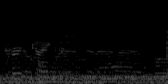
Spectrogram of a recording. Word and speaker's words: Kurt Geiger: Let's see how you pronounce it. Kurt, there you go. Oh, let's see. Geiger. Okay. Kurt Geiger. Can y'all hear it? Kurt Geiger.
